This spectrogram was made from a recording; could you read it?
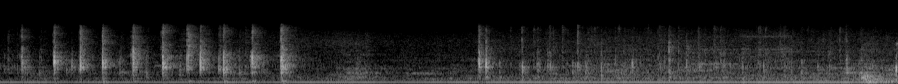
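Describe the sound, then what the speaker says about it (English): Keys clatter on a 2019 MacBook Pro 15-inch laptop keyboard with soft bottoming-out, first in a quick run of evenly spaced taps, then a pause, then lighter, faster typing, all close and fairly quiet over a low steady hum. "I think the new keyboard sounds a bit different, and it also has a different bottoming out action, which is softer"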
